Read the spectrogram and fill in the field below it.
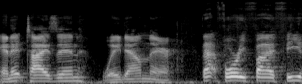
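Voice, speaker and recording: A man speaks in an unremarkable speaking voice. His pitch is fairly high and his pace fairly quick. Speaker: DIY tiny house builder. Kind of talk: video tour with cost breakdown. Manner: casual, conversational.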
